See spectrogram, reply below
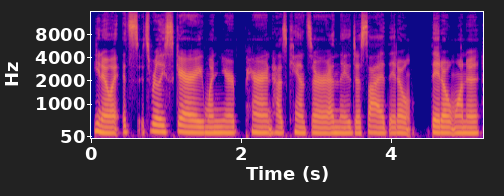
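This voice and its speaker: A woman's voice: low-pitched, level tone, normal speed, darkish tone, smooth, no echo, clean studio sound. A woman in her thirties, originally from Ukraine and raised in Brooklyn, talking candidly as a podcast guest, often restarting her sentences. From born in Ukraine, raised in Brooklyn, New York. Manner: reflective, frequent restarts, light laughs. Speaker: guest, company founder.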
